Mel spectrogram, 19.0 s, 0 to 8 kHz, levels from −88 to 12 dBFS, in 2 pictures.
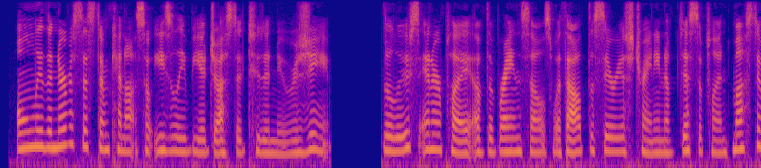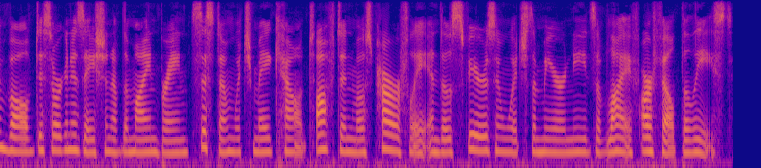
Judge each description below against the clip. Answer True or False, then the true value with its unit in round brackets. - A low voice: False (200 Hz)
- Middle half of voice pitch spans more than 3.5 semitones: False (2.6 semitones)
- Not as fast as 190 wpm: True (170 wpm)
